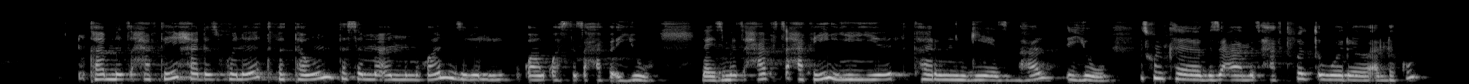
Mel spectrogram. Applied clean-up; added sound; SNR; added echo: none; none; none; none.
